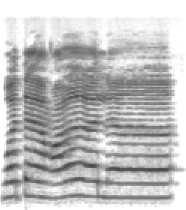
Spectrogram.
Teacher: لام کے اوپر بھی کھڑی زبر ہے اور عین کے بعد بھی الف ہے، دونوں کو لمبا کرنا ہے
